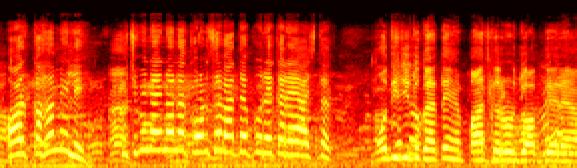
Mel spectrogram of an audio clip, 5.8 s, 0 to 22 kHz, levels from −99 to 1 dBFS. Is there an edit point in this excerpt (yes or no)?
no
